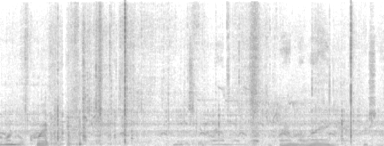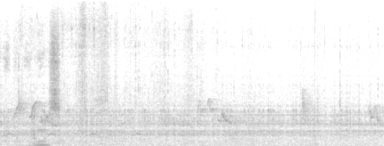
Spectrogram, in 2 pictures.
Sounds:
Speech, outside, rural or natural

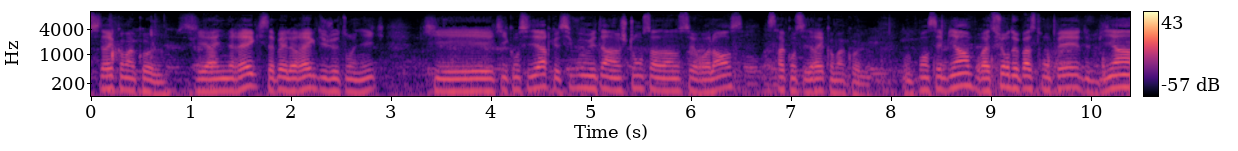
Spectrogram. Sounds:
Speech

